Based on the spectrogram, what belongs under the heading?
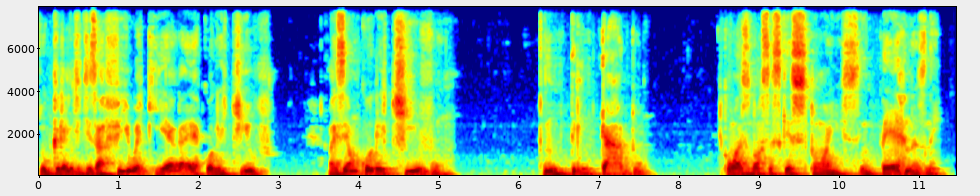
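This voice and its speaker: A man in his twenties giving a reflective spoken monologue, with halting, measured phrasing and frequent questioning tag words. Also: mid-range voice, mellow. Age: 20s. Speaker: channel host. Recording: roomy echo with faint background noise.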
